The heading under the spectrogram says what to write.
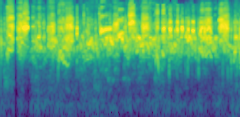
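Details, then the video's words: Budgerigars chirping: a dense, continuous chatter of high, overlapping squawky chirps and warbles with no pauses, and no other clear sounds. "Budgies parrot chirping sounds"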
